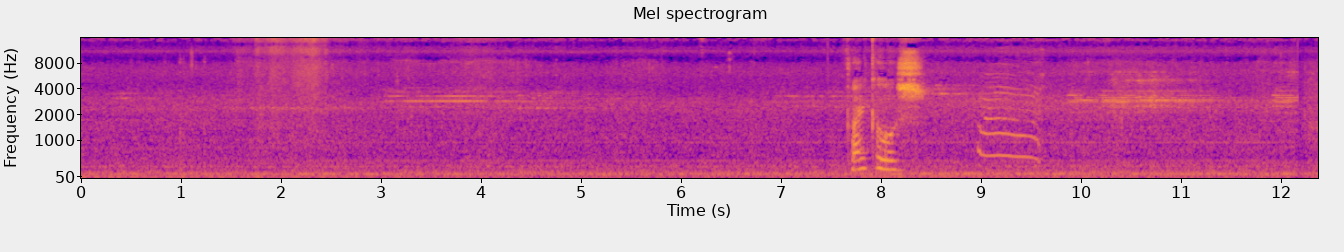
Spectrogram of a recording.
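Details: A young male Japanese bobtail cat, rescued as a kitten, answers sleepily while being talked to indoors: two short, rising-then-falling meows near the end, over a steady low hum, with a woman's voice speaking to him.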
